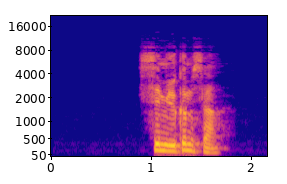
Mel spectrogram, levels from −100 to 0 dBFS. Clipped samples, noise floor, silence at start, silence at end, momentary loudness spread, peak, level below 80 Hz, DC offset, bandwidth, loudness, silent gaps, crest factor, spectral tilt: under 0.1%; -86 dBFS; 0.9 s; 0.5 s; 16 LU; -2 dBFS; -56 dBFS; under 0.1%; 9.2 kHz; -17 LUFS; none; 18 dB; -5.5 dB/octave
